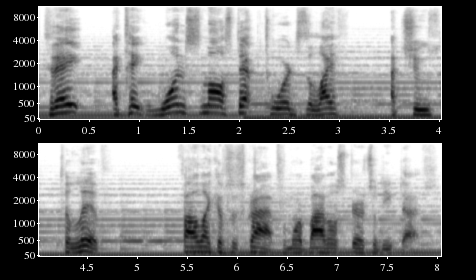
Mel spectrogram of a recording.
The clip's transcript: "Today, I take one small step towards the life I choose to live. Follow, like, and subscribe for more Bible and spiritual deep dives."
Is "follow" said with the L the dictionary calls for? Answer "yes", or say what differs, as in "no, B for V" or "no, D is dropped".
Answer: no, L is dropped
